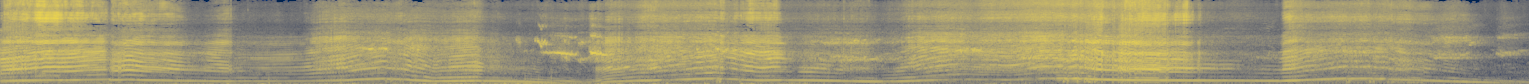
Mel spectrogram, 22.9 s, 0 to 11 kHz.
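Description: Fiat Seicento's 1.4 16V four-cylinder engine driven hard, its revs rising and falling over and over every few seconds, with tyres squealing through the turns. The revs drop right down twice, about nine seconds in and near the end.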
